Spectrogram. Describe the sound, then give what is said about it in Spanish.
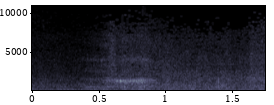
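Sea waves wash against a rocky shore on the coast of Japan, amid mist, in a steady, hissing rush that swells briefly near the start and then holds, fairly loud, with no voices. “En una barca, los sacerdotes y Kichijiro se acercan a la costa.”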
